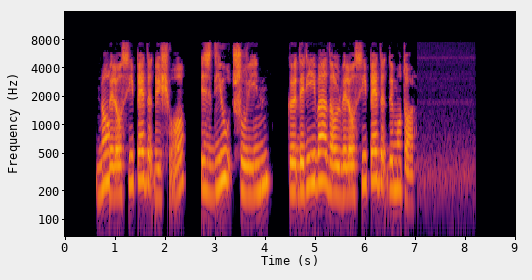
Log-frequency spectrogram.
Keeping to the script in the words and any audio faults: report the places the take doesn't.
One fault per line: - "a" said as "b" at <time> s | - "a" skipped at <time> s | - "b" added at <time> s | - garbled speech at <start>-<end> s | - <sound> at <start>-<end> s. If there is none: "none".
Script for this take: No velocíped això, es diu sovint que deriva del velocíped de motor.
none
